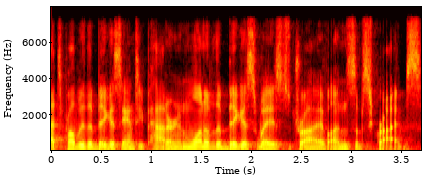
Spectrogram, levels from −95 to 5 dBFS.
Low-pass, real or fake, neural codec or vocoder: 7.2 kHz; fake; vocoder, 22.05 kHz, 80 mel bands, Vocos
